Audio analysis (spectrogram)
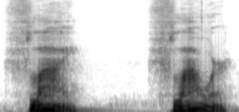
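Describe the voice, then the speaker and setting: A man reading example sentences and words aloud for a radio lesson, with careful, deliberate pronunciation. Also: lowish voice, big pitch swings, a little mellow, husky. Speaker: model reader for lesson.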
